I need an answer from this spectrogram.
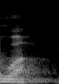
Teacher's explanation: दंतोष्ठ में हमारा केवल एक वर्ण आता है, वो है वा।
